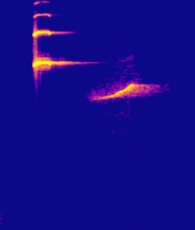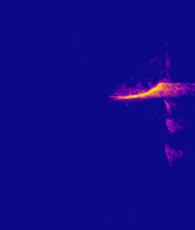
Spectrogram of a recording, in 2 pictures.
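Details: A pet rose-ringed (ringneck) parakeet making natural sounds: a sharp, high whistled note, then two clear upward-sliding whistles about a second long, some three seconds apart, in a quiet room.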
